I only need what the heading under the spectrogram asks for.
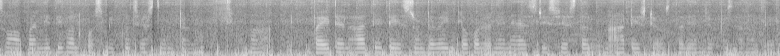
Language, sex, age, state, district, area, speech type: Telugu, female, 60+, Andhra Pradesh, Kakinada, rural, spontaneous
